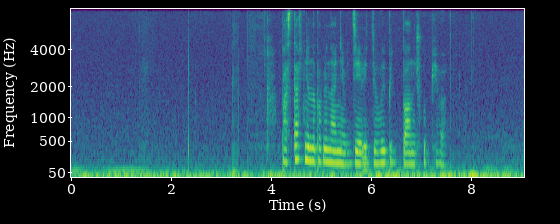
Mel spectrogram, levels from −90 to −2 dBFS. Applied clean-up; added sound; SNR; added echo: none; none; none; none.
